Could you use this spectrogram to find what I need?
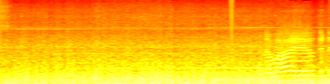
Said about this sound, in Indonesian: Angin kuat guys.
